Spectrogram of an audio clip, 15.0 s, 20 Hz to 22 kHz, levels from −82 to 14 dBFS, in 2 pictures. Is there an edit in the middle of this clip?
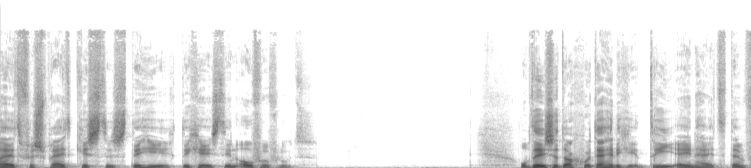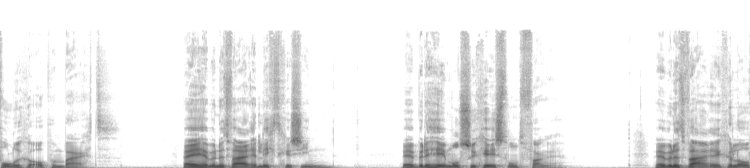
yes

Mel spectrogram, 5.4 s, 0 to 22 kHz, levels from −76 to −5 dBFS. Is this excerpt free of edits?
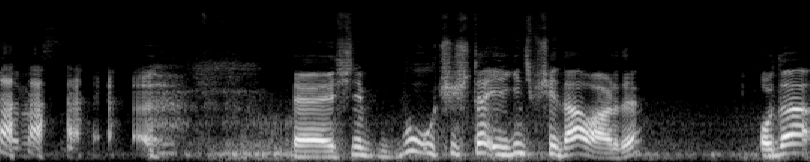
yes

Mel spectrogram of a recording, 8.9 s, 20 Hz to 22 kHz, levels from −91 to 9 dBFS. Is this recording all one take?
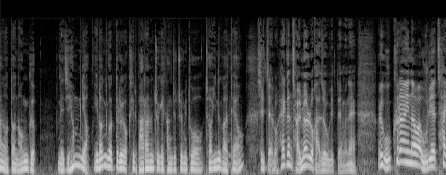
no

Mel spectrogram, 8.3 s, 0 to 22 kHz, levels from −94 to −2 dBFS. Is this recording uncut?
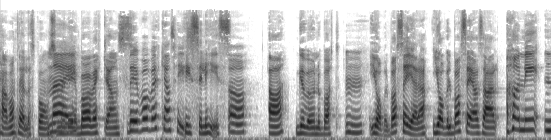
no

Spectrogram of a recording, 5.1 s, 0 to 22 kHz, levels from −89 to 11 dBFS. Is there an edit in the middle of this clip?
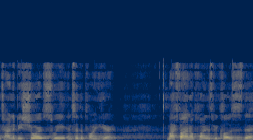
no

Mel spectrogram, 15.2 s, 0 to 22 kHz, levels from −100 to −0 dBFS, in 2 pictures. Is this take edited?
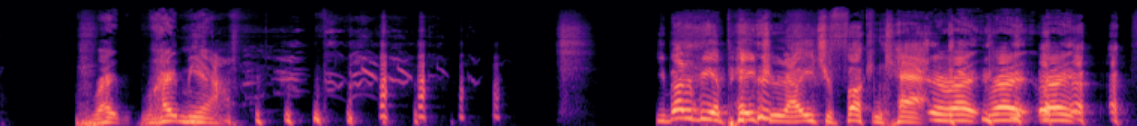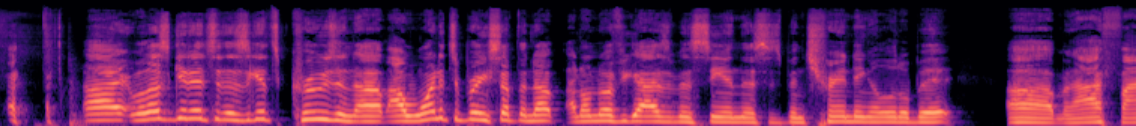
no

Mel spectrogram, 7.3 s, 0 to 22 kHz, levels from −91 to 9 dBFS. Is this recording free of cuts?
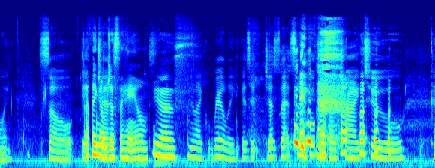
no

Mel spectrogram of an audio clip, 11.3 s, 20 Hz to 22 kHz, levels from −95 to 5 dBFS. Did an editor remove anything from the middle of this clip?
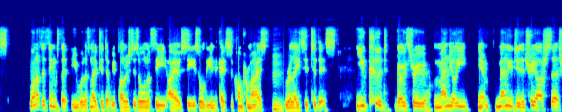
no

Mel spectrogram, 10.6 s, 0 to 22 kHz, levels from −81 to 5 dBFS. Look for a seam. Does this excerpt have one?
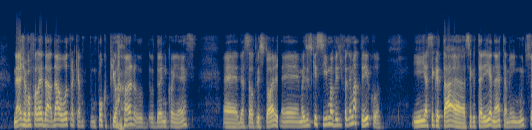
yes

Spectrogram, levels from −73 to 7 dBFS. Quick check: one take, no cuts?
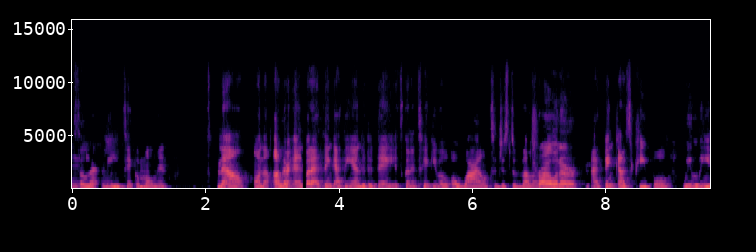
no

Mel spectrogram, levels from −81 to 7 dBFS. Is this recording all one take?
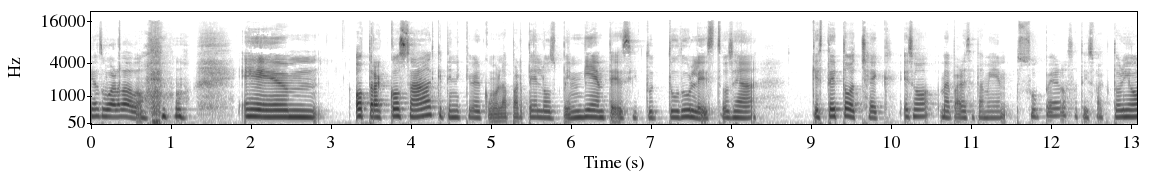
yes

